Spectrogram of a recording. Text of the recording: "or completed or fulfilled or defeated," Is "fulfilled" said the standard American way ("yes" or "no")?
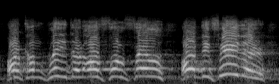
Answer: no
